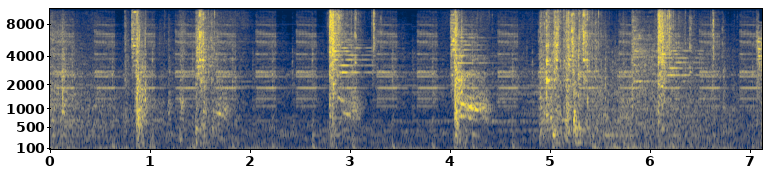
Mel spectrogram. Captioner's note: alarm blaring; Gordon grunting; ax thudding; suspenseful music continues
